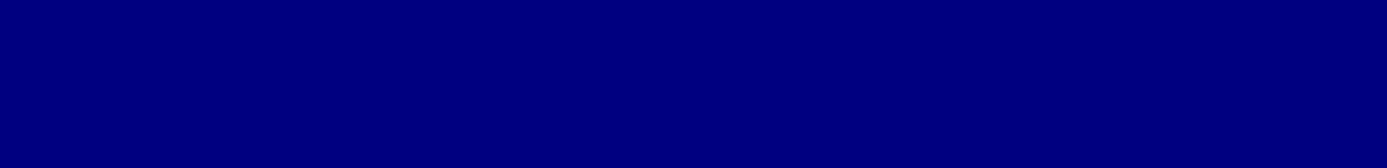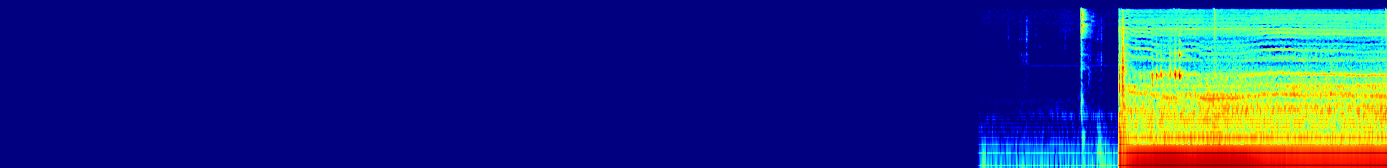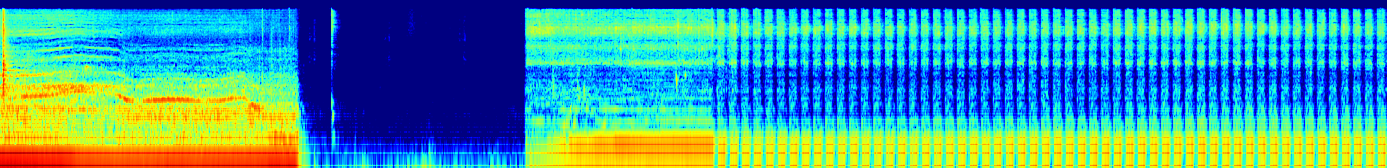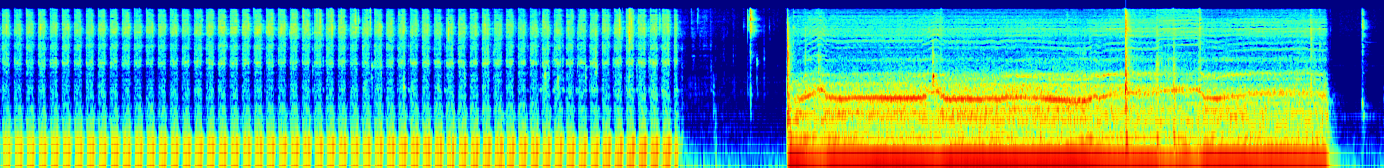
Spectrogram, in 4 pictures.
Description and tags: kávovar čištění
clean, cleaning, coffee, coffee-machine, machine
